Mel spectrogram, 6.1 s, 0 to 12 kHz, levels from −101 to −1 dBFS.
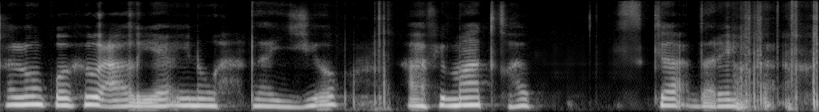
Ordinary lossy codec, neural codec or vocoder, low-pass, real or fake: none; codec, 24 kHz, 1.2 kbps, DualCodec; none; fake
